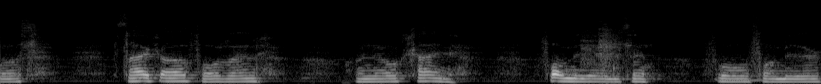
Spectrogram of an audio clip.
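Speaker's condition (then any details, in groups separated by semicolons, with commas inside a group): Amyotrophic lateral sclerosis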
